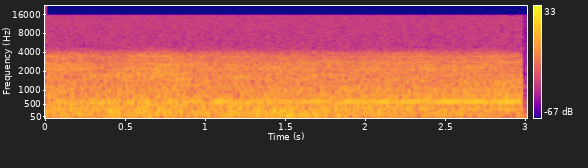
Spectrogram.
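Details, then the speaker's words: PS4 Pro console fan running loud with a steady jet-like rushing whoosh at constant pitch during games, worse since a system update; loud cooling fan noise. "One thing that all owners of a PS4 Pro know is you need a good headset if you want to hear your game. Because put on any game and it will sound like this."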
